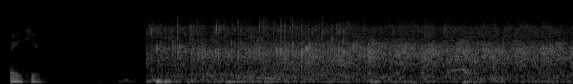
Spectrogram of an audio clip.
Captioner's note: attendees applauding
